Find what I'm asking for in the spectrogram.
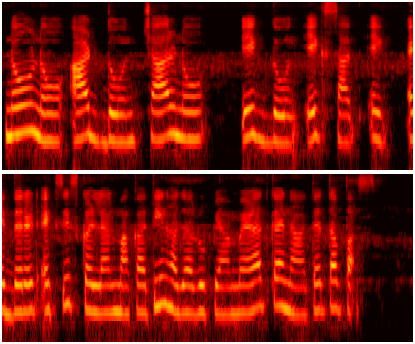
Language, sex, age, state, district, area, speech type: Goan Konkani, female, 18-30, Goa, Tiswadi, rural, read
